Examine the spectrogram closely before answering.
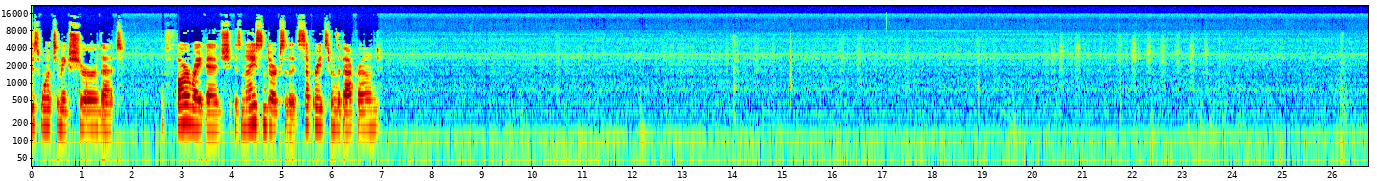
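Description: A paintbrush softly strokes across paper.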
